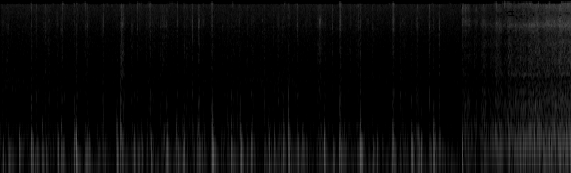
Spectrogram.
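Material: Foam.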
